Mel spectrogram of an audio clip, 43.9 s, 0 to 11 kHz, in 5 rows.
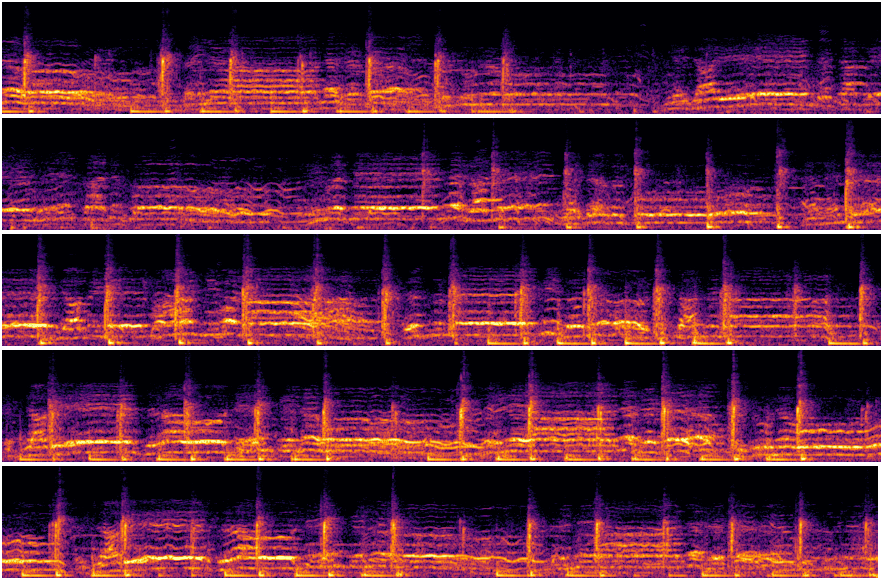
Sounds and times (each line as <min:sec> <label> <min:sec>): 0:00.0 Songs 0:43.9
